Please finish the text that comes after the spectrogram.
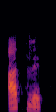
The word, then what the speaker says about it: athlete: Y la pronunciación de atleta, athlete. Athlete. TH, athlete. Athlete. Athlete. Yes, la TH, athlete.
